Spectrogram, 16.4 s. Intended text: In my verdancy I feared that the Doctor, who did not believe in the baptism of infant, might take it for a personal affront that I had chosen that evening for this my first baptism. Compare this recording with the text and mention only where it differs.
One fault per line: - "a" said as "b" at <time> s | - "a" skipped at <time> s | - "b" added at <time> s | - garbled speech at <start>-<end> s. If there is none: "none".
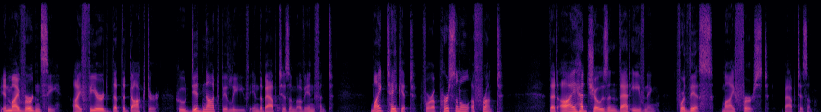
none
